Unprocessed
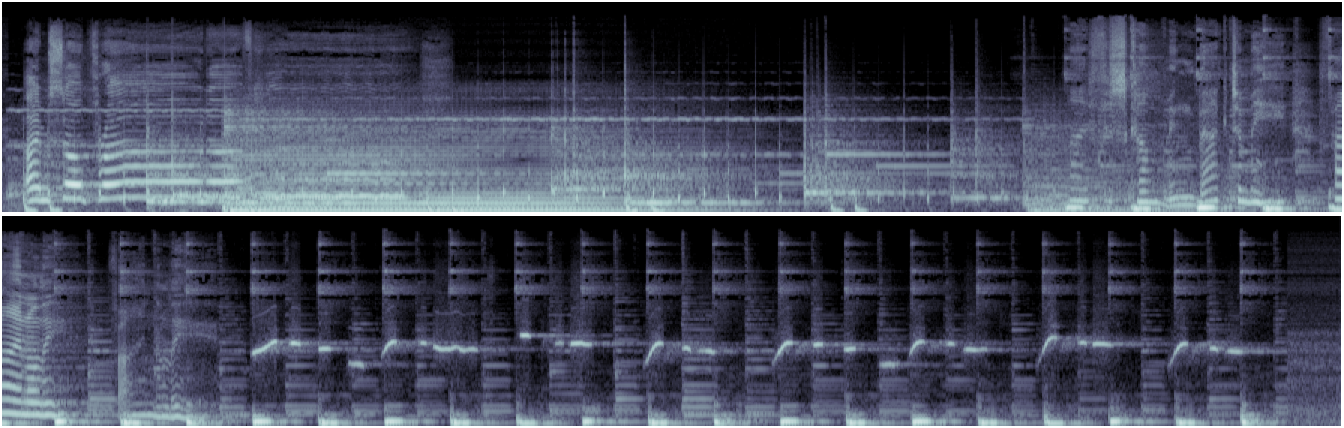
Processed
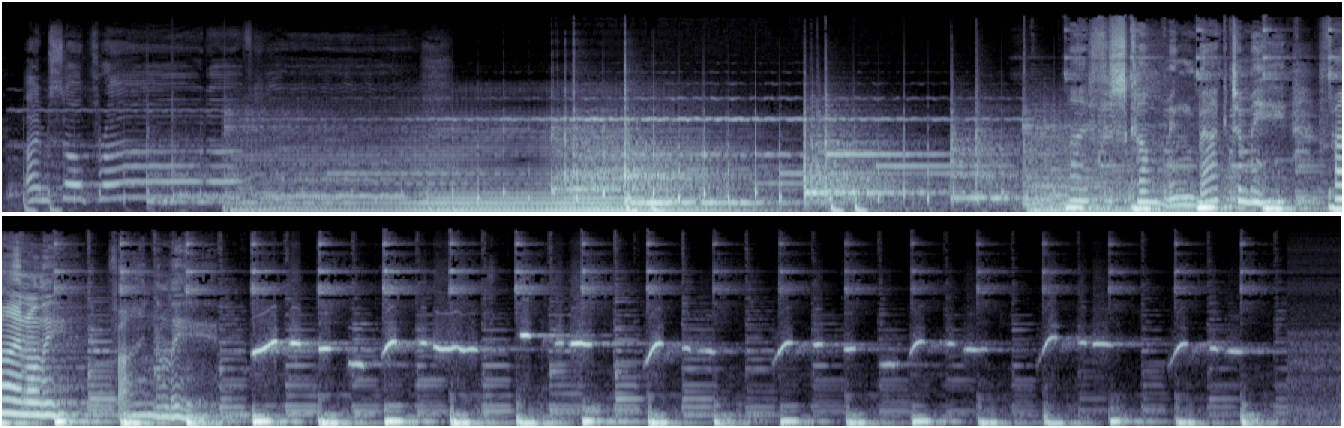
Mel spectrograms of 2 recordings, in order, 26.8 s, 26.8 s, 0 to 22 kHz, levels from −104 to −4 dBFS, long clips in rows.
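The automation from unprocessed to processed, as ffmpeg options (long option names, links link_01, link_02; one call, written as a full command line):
ffmpeg -i in.wav -af "volume=6.5dB,afade=type=in:start_time=3.91:duration=0.48:silence=0.354813,afade=type=in:start_time=5.37:duration=0.73:silence=0.281838,afade=type=out:start_time=19.76:duration=0.49:silence=0.398107" out.wav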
